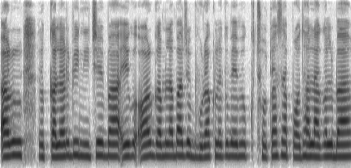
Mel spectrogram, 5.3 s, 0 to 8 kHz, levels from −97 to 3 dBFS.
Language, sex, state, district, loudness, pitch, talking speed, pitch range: Bhojpuri, female, Uttar Pradesh, Ghazipur, -18 LUFS, 215 Hz, 225 wpm, 210-225 Hz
